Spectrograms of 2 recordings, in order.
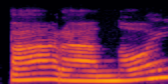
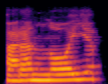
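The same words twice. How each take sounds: First: "paranoia" drawn out slowly as pa-ra-noi-a; slow syllable-division demo of "paranoia". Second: Said in the usual way. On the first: Shown as a demonstration. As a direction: stretch each syllable of "paranoia", lingering on "noi". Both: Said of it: "separando as sílabas".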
